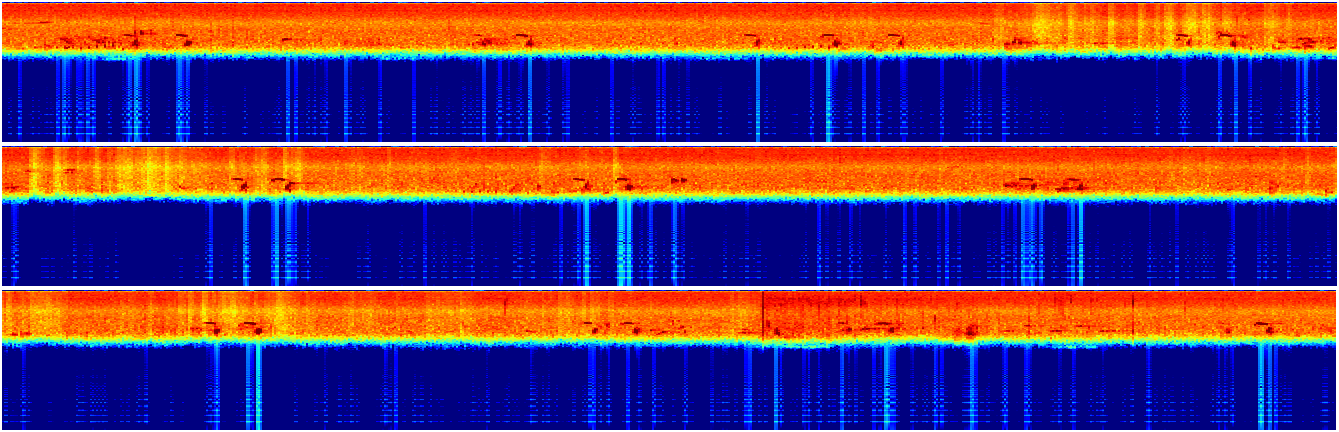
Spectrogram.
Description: erikoisesti laulava pajusirkkulintu seka peippolintu

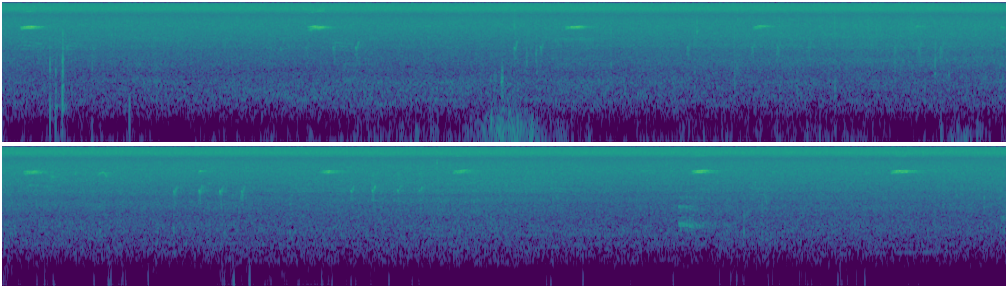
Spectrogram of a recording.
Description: nuori punarinta

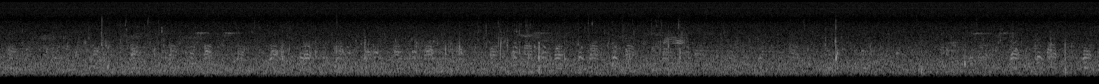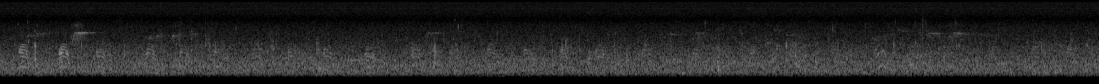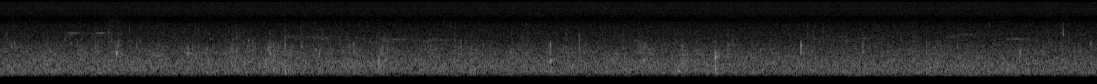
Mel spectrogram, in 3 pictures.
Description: hiukan valkoposkihanhien aantelya

